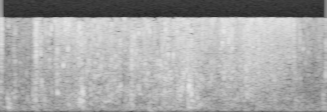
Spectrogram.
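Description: Splashy water sounds of a paddle pushing a small boat off, with a few soft knocks and a steady wash of wind and water. No one speaks.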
